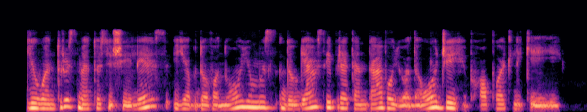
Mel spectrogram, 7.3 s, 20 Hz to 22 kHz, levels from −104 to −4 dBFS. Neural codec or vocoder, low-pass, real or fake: vocoder, 44.1 kHz, 80 mel bands, Vocos; 7.2 kHz; fake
